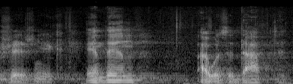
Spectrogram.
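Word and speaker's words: Rzeźnik: My name was not. It was Zheznik. Everybody say Zheznik. Oh, this is a good group. Nobody can pronounce it. It was a Polish name, Zheznik.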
